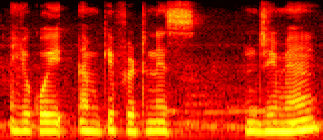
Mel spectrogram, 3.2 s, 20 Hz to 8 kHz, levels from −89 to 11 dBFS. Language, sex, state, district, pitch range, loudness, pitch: Hindi, male, Uttar Pradesh, Shamli, 145-175 Hz, -16 LUFS, 150 Hz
